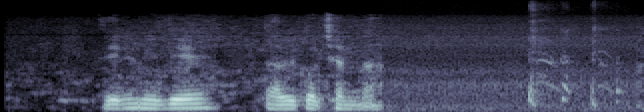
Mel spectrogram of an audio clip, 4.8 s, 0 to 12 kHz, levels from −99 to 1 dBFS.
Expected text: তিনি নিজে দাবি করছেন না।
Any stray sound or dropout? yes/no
yes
